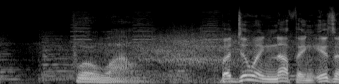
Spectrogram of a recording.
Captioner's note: airplane engines rumbling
